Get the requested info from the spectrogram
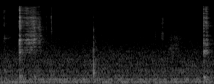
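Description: Faint handling sounds of a fork and fingers on a metal sheet pan while pulled chicken is laid on a tortilla: a short scrape early on and a couple of light clicks.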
